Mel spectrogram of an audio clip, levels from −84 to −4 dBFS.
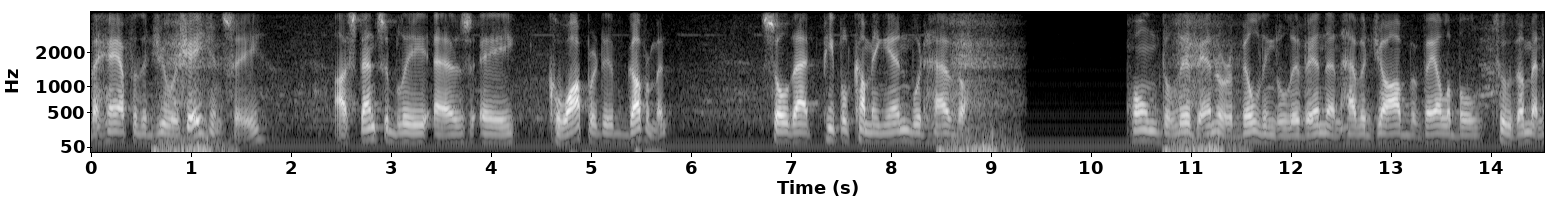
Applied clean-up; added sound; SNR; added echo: none; Breathing; 17 dB; none.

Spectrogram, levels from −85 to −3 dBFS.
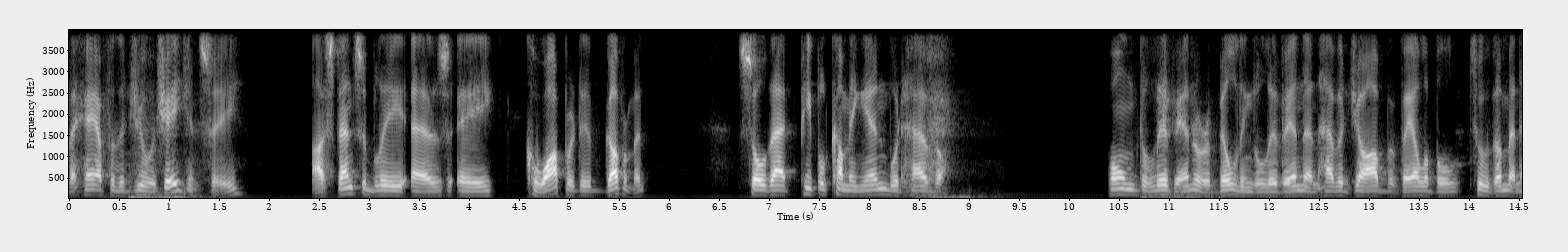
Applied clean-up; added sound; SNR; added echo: neural mask model DeepFilterNet 3.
